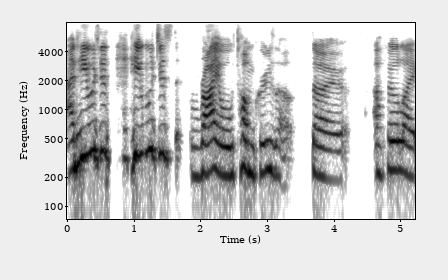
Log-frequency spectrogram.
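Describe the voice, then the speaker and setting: A woman speaks with an Essex accent at a fairly high pitch. Her pitch swings very widely. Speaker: podcast guest. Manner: lively, chatty.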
